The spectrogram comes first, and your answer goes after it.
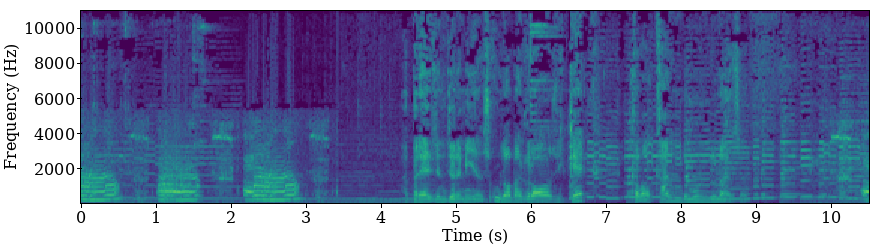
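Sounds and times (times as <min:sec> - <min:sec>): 
animal roar or bellow in a forest: 0:00.0 - 0:03.4
speech: 0:04.4 - 0:09.0.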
